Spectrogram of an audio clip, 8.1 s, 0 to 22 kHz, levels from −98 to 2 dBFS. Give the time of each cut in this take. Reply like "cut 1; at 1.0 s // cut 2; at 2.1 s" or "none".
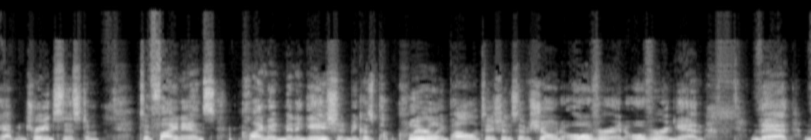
none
